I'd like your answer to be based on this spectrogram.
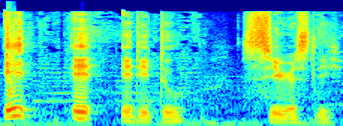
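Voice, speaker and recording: A man with a Singaporean accent and a fairly low voice hosts a live gaming stream. He chats casually with his viewers while he plays, with faint music behind him. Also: big pitch swings, moderate pace, a little mellow. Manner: chatty, talks to viewers as he plays. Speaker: livestream host.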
